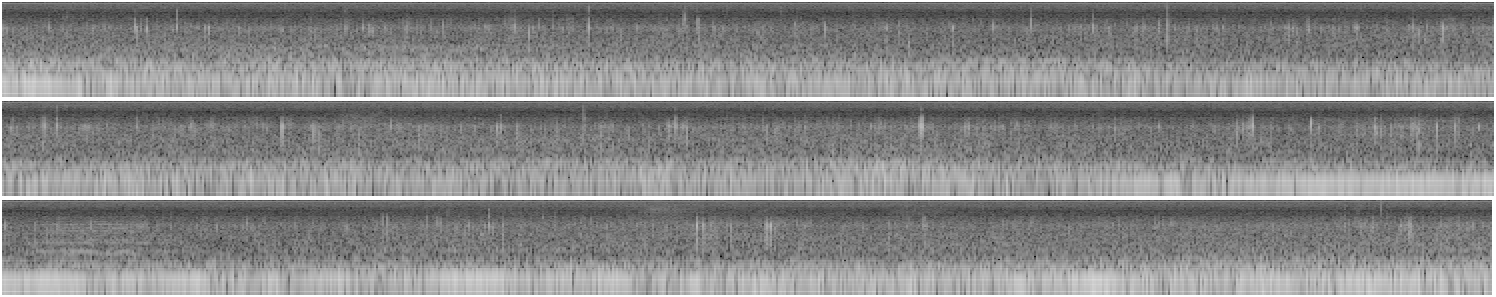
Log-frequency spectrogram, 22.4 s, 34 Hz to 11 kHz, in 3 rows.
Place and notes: Poznan, Wilda district, yard of closed car school - contact microphones
sounds of ants in their hill. someone had JrF contact microphones plugged into their zoom recorder and left headphones on the ground. recording is made by placing sony d50 mics into one of the earpieces of the headphones. the surrounding sound got picked up anyway. Chris Watson unwittingly cutting into my recording by talking to other workshop participants.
